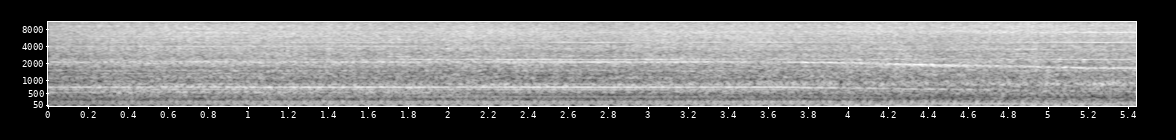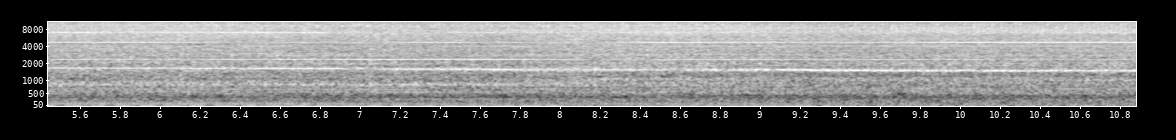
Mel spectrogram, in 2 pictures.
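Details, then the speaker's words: 2005 Mercedes CLK320 (M112 V6) starting after a no-crank starter problem. Over a smooth cold idle, a steady high whine steps up in pitch after a few seconds as the secondary air pump runs normally; there is also a slight idler pulley or tensioner noise. "let's crank it up if it's going to crank I hear the noises there you go the secondary pump is"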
